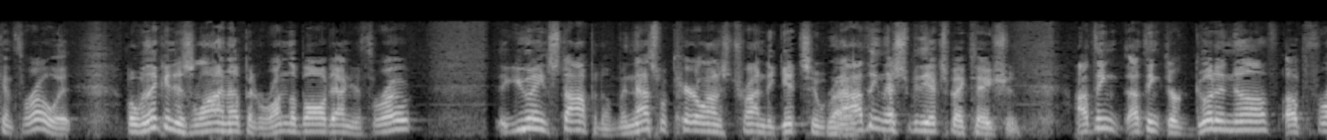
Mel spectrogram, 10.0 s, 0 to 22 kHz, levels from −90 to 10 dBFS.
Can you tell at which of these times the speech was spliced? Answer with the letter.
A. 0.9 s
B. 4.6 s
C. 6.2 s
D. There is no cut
C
